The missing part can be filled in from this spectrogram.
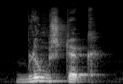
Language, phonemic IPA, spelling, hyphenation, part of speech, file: Dutch, /ˈblum.stʏk/, bloemstuk, bloem‧stuk, noun, Nl-bloemstuk.ogg
- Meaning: flower arrangement (work consisting of arranged flowers and plants)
